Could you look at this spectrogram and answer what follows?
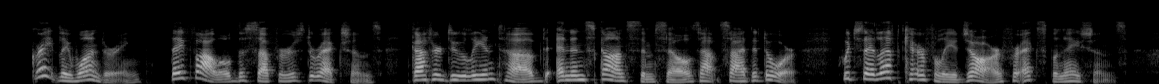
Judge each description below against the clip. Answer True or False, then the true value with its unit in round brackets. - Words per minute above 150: False (135 wpm)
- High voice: False (180 Hz)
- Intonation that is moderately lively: False (7.5 semitones)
